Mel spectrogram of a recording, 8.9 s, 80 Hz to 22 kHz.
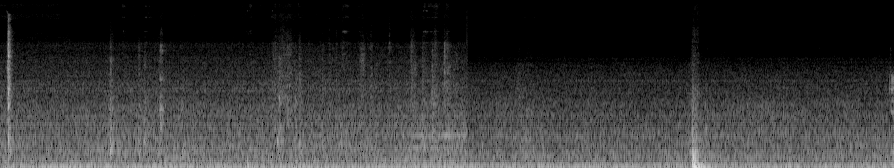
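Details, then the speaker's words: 2014 Honda Accord 4-cylinder (2.4 i-VTEC per description), about 127,000 miles, original starter: with the key turned the car stays quiet and gives one sharp click with no cranking; a worn starter clicks instead of turning the engine. "Here's the sound you'll probably hear. Put it back so you can hear the sound. The starter clip."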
